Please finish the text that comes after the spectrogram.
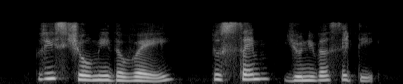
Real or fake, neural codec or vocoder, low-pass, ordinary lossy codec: fake; codec, 16 kHz in and 24 kHz out, 0.6 kbps, FocalCodec, streaming, 4096 codes; 7.2 kHz; none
